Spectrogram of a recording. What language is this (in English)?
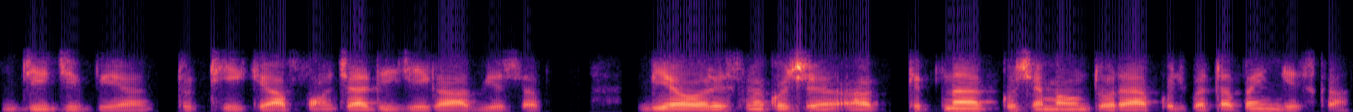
Hindi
